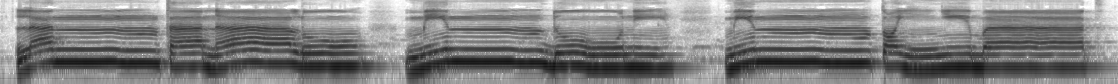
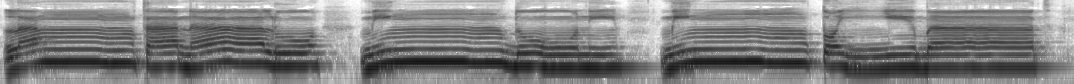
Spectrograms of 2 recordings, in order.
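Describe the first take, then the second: First: The n in 'lan' is pronounced fully clear. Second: The n is slightly hidden with much nasal hum. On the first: "yang ke satu itu Bunda idhar ya" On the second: "tingkat kesamarannya rendah, lanta, lebih banyak dengungnya"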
